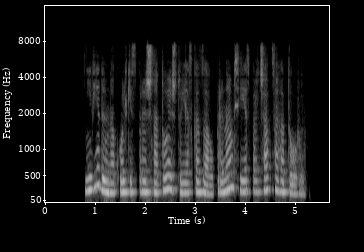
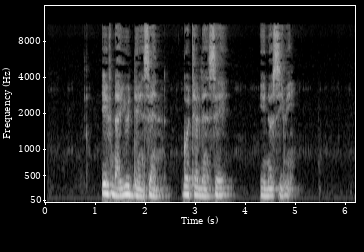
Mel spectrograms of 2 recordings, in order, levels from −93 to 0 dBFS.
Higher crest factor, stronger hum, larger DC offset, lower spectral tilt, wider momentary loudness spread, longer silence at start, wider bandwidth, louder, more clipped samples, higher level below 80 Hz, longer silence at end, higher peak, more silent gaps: about the same, 16 dB vs 18 dB; neither; neither; first, -6.5 dB/octave vs -4.5 dB/octave; second, 8 LU vs 13 LU; second, 0.8 s vs 1.15 s; second, 8 kHz vs 11.5 kHz; second, -34 LUFS vs -22 LUFS; neither; second, -74 dBFS vs -56 dBFS; second, 0.5 s vs 1.25 s; second, -18 dBFS vs -6 dBFS; neither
